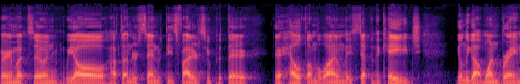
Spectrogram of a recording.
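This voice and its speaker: With an American accent and a very deep, low pitch, a man speaks at a moderate pace on a very clean recording with a silent background. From Central California. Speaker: MMA podcast co-host. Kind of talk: casual chat. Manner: animated.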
